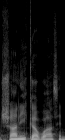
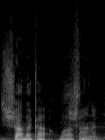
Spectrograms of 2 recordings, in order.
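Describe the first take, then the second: First: The second syllable has an 'ee' vowel. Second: The second syllable has an 'ah' vowel. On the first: The speaker calls it wrong. "Not Shanika Vasin" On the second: The speaker calls it right.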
